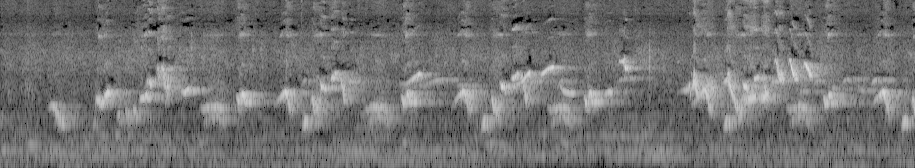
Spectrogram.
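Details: White-rumped shamas answering one another with rich, varied song full of imitated fill-in phrases: a fast run of whistled, sliding and chirping notes, each phrase different, with a burst of higher, sharper twitters near the end.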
